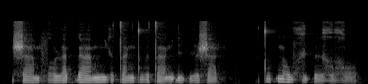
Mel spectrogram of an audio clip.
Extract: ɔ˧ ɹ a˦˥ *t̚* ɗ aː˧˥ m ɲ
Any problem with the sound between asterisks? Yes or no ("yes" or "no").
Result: no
